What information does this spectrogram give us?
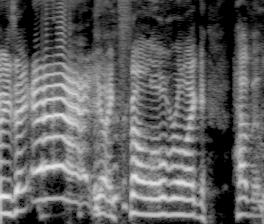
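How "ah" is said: high, loud mock cry of pain; pained yelp. Brother hit by a golf cart, mock pained yelp. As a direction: yelp like you just got hit.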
